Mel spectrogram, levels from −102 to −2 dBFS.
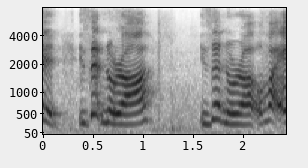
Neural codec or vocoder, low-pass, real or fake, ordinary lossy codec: codec, 16 kHz, 4 kbps, X-Codec, HuBERT features, trained on LibriSpeech; none; fake; none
